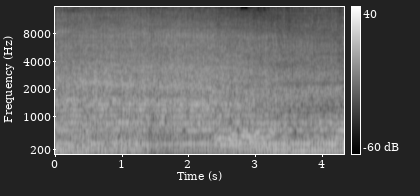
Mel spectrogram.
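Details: OS Max FS120 four-stroke model engine, which earlier had no compression from a blocked exhaust valve, running with its propeller. A high, buzzy note holds steady at speed with even firing and no misses; running cleanly.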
